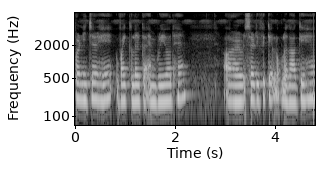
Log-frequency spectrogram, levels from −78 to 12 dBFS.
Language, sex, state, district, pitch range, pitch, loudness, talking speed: Hindi, female, Arunachal Pradesh, Papum Pare, 185-205 Hz, 195 Hz, -14 LUFS, 160 wpm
